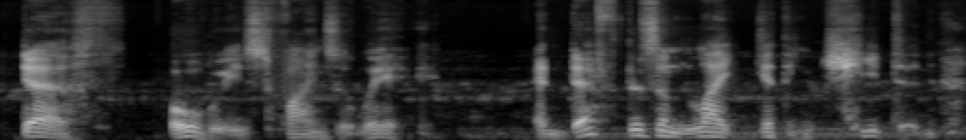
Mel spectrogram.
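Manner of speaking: heavy, low, gloomy, melancholic big-guy voice. Quoting a line from a movie character: imitating a big melancholic guy. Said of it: "big melancholic guy comes up to the protagonist and goes".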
